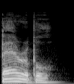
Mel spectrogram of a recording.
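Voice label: "bearable", English, British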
